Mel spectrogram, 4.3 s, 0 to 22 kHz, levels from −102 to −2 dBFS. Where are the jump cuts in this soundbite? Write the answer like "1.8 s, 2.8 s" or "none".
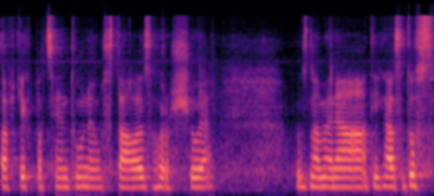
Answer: none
